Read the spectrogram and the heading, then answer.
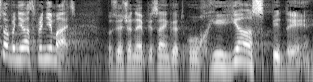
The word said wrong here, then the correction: аспид: или аспиды, наверное, аспид, да? Правильно произносится, ядовитый.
